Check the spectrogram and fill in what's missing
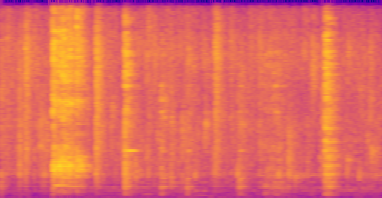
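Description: Urad dal, curry leaves and dried chillies crackling in hot oil in a pan, with bright sizzling bursts and repeated metal scrapes and clinks from a stirring spoon, close and lively.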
